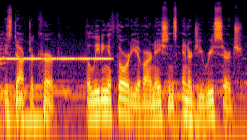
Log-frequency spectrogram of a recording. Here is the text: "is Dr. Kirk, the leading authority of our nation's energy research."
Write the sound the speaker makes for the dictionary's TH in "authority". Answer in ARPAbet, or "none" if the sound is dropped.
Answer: TH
